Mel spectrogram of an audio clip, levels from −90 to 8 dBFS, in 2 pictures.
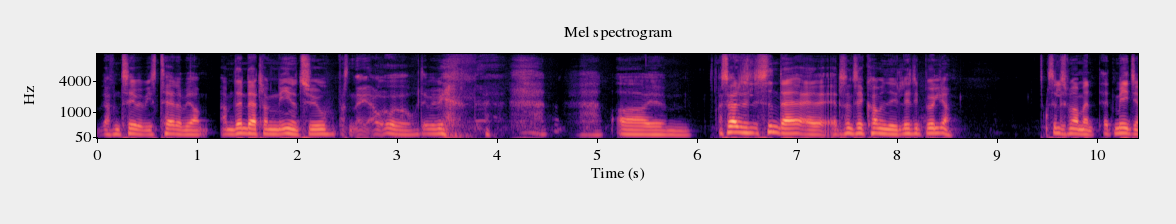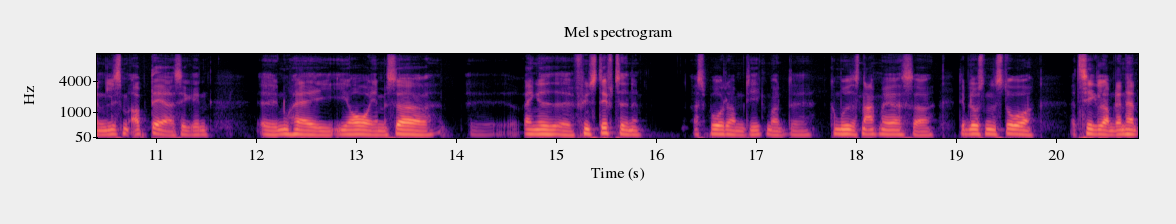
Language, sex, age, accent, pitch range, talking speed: Danish, male, 40-59, native, 115-145 Hz, 235 wpm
